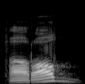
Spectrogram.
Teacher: huruf dad jangan bagi qalqalah. Dad dimatikan bunyinya.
